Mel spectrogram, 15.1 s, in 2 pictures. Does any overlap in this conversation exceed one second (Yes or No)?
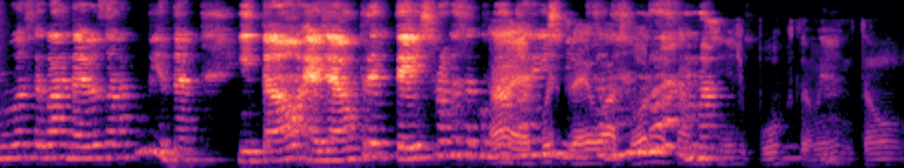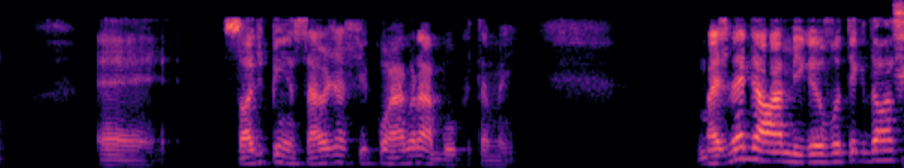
Yes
